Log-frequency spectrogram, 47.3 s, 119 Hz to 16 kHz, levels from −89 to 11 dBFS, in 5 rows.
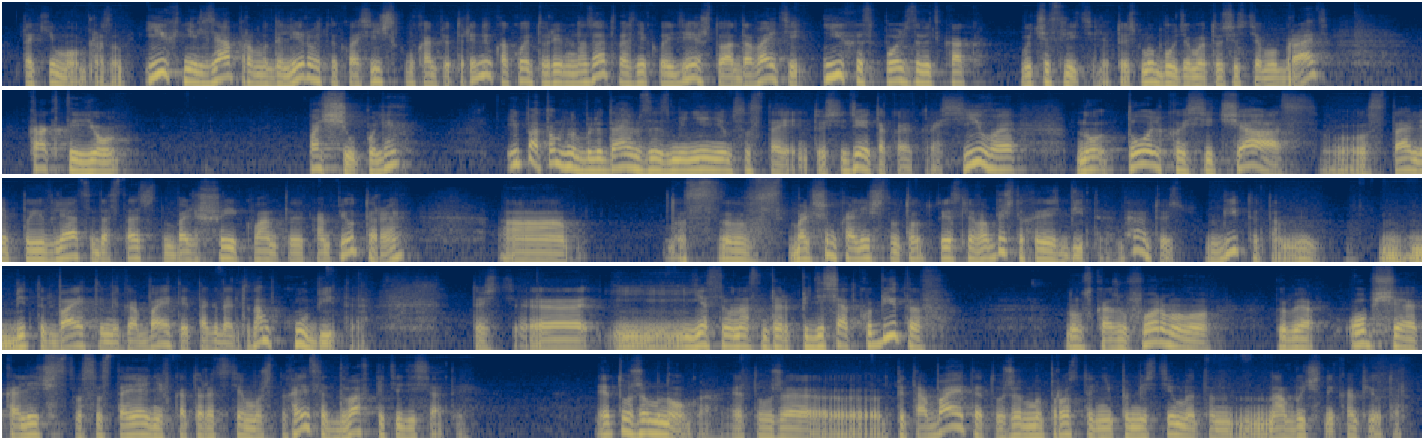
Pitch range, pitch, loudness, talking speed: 115-150 Hz, 135 Hz, -22 LUFS, 150 wpm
